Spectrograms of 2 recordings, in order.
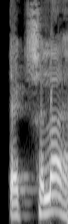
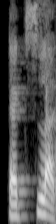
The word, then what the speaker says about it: ٹیکسلا: مختصر سا باب ہے، یہ تلفظ تو ٹیکشلا ہے لیکن آج کل ہم اس کو ٹیکسلا کہتے ہیں۔ ہم جب راولپنڈی سے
